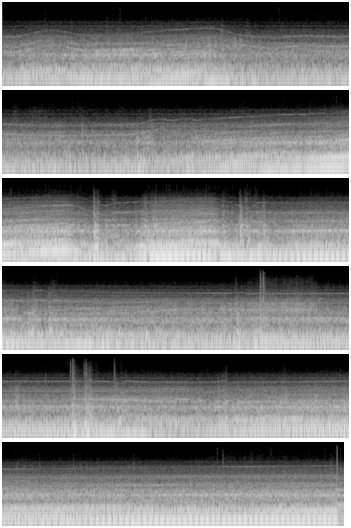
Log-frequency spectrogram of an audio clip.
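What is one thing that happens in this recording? A motorcycle engine hums and revs as it rides, with pitch rising and falling.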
